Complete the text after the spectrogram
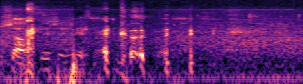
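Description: A middle-aged man speaks casually, close by.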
